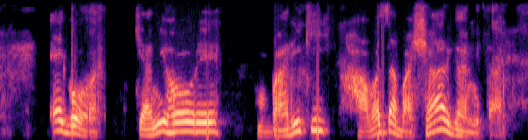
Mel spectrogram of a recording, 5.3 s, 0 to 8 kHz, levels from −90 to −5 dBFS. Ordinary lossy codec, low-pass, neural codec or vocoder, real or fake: Opus, 16 kbps; 7.2 kHz; none; real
